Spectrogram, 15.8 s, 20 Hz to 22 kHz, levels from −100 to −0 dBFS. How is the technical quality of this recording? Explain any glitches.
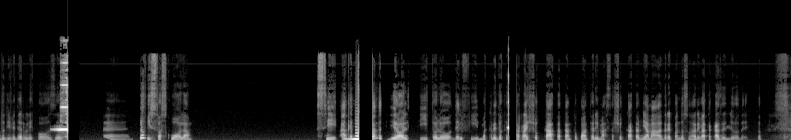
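Not great: there are three unstable filter blowups in the speech. A recursive filter runs away, swelling into a loud clipped tone before overflowing into silence. At 1.00 to 1.59 s, after "di vedere le", a tone of roughly 2 kHz builds over 350 ms and is followed by 240 ms of dropout before "ehm l'ho visto a". At 6.86 to 7.45 s, a low hum of roughly 200 Hz swells for 310 ms, then there's 280 ms of silence before "ti dirò il titolo". At 10.14 to 10.34 s, after "del film credo che", a quick squeal of roughly 2 kHz builds in just 38 ms and cuts out for 160 ms before "scioccata tanto quanto è".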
